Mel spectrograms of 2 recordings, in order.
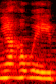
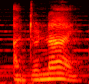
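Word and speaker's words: יהוה: aksara Ibrani Yod heewwe bukan yahwe itu orang Yahudi bacanya itu dengan adonai Adon Adon itu Tuhan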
